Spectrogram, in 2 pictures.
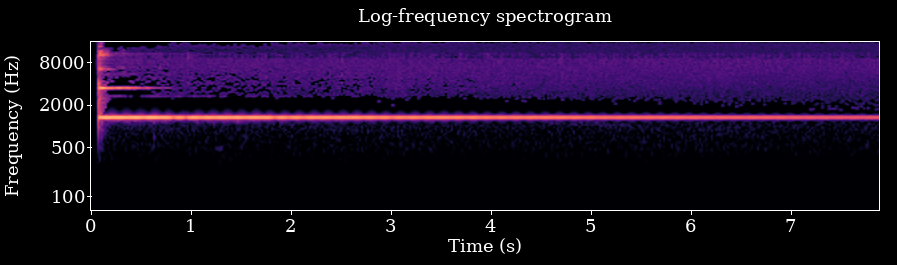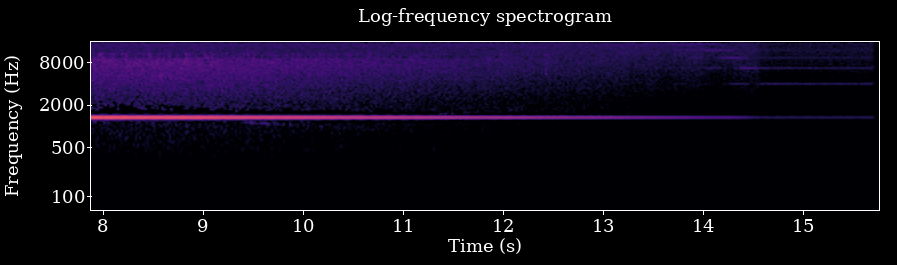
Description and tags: barn chime3
Individual wind chime sound
Recorded on Zoom H4n
windchimes, magical, bells, chimes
